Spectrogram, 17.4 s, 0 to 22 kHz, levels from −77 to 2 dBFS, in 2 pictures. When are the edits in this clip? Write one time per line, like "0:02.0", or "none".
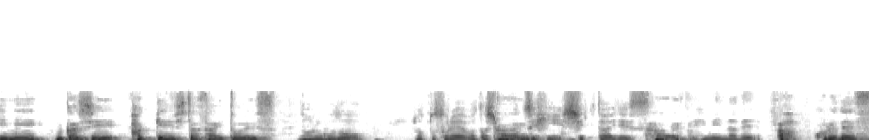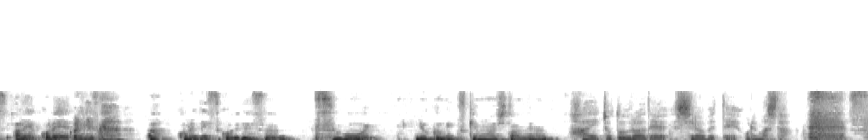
0:07.7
